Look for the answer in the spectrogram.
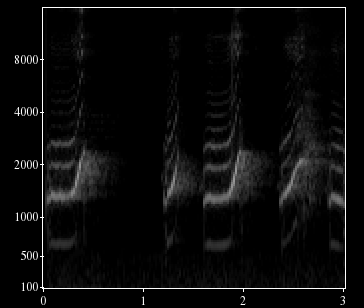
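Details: A pet cockatiel sings in a small room: rich, rising whistled notes, each opening with a brief rough chirp, repeated about every half second.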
